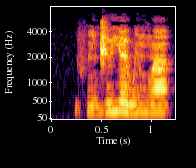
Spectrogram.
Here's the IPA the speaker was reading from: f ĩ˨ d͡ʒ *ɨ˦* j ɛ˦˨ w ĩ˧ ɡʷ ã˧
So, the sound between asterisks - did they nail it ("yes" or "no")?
yes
